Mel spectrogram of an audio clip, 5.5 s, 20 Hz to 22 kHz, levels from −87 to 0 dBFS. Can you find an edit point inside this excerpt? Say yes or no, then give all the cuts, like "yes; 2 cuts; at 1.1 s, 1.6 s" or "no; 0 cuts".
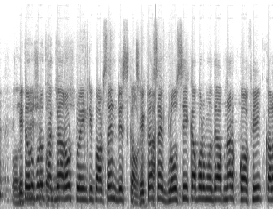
yes; 1 cut; at 2.9 s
